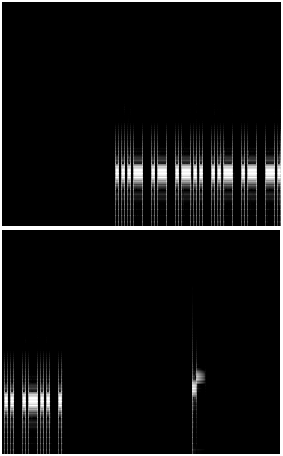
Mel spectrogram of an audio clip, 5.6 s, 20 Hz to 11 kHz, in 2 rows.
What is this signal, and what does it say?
Morse code, heard as a keyed tone, about 40 wpm, 700 Hz. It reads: VALUABLE
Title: Top 1001-1250 Words 40wpm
